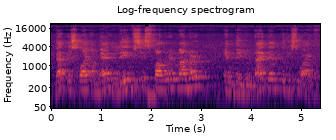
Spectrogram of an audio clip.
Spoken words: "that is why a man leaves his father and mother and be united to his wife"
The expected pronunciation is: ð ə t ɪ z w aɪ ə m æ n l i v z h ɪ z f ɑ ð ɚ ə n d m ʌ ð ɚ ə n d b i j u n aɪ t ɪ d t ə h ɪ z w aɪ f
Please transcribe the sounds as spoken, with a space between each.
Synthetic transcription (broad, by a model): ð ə t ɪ s w aɪ ə m æ n l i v s h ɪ s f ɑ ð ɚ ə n m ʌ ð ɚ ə n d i j u n aɪ t ɪ d t ə h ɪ s w aɪ f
